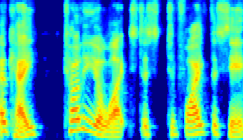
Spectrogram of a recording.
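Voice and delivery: put-on horrible Australian accent. Retelling a voice assistant's misheard reply: horrible Aussie accent. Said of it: "it's a horrible accent".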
